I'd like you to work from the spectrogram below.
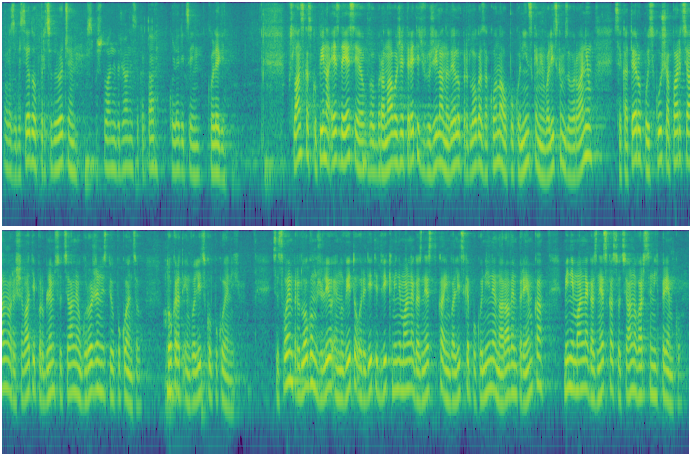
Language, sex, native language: Slovenian, male, Slovenian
